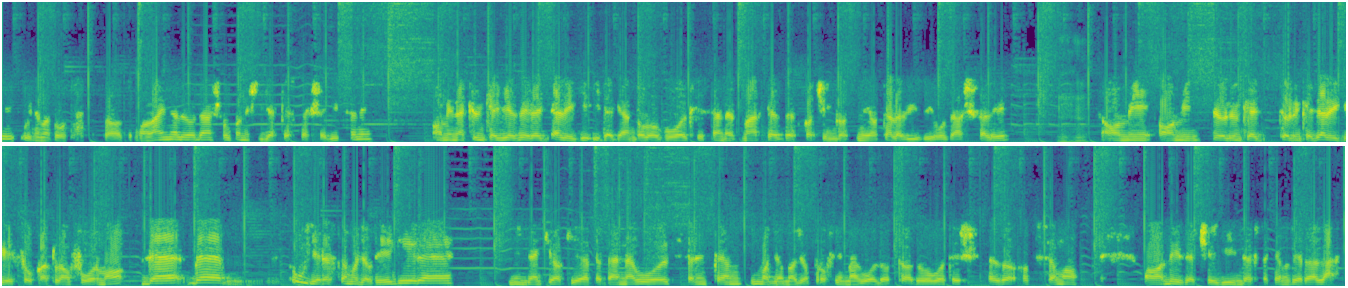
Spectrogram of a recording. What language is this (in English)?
Hungarian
